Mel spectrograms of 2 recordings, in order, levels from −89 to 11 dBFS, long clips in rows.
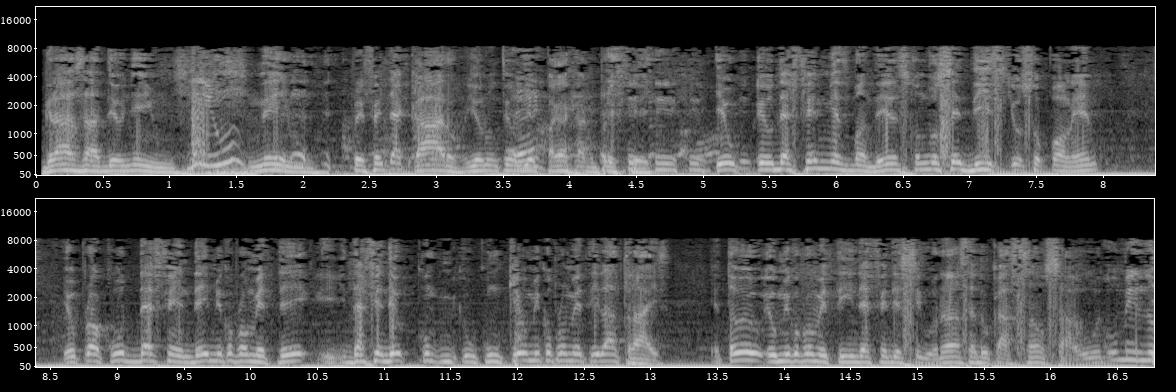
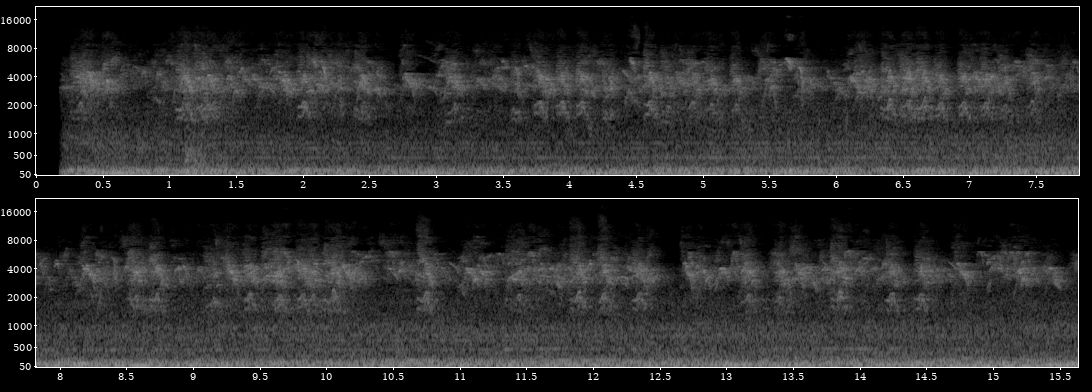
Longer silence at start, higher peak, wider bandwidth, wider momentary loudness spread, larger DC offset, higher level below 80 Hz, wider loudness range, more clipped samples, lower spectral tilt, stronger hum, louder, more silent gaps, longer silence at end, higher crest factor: about the same, 0.05 s vs 0.15 s; first, -4 dBFS vs -22 dBFS; second, 8.8 kHz vs 20 kHz; about the same, 6 LU vs 4 LU; neither; first, -18 dBFS vs -46 dBFS; about the same, 2 LU vs 1 LU; neither; first, -5.5 dB/octave vs -3.5 dB/octave; neither; first, -18 LUFS vs -38 LUFS; neither; about the same, 0 s vs 0 s; second, 10 dB vs 18 dB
